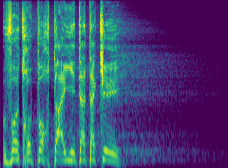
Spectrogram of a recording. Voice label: Announcer French Match Under Attack Gate; Paladins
